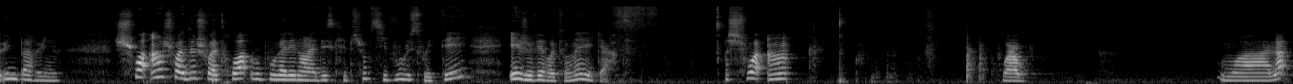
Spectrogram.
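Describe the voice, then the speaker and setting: Chatty tarot reader, slightly high voice. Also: female voice, animated, measured pace, pauses often. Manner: chatty, warm and reassuring, frequent fillers and soft laughs. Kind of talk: casual tarot reading to camera. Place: home room, with a tripod-mounted camera.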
